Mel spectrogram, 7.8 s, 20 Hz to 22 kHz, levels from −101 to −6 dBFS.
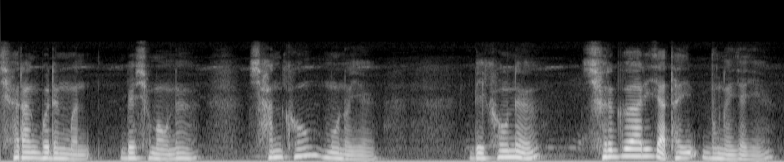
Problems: none marked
